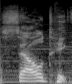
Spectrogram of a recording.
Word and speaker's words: Celtic: 也有人念成叫 Celtic style。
